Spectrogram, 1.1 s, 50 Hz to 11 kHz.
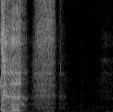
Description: hurt5.wav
